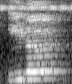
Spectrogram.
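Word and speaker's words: either: इसको आइदर और नाइदर नॉर भी बोल देते हैं। सब प्रोनाउंसिएशन में कोई ज्यादा वो नहीं रहना है आपको, दोनों ही यूज करते हैं।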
